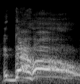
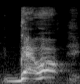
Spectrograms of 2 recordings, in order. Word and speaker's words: Gbeho: Today we're talking about Philip Kwame Gbeho. This is the photo of the man. Philip Kwame Gbeho. And Philip is spelled P-H-I-L-I-P. Kwame is K-O-M-I. Kwame. Gbeho is G-B-E-H-O.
